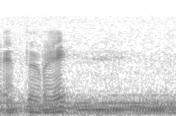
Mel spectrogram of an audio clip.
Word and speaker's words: aether: Yang pertama ada tinctur aether atau dibacanya tinctur etere.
